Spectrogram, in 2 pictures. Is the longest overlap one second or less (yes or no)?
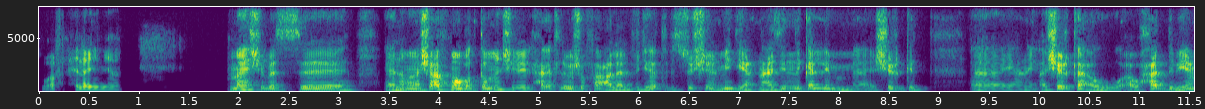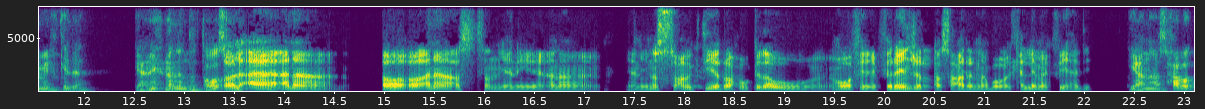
yes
